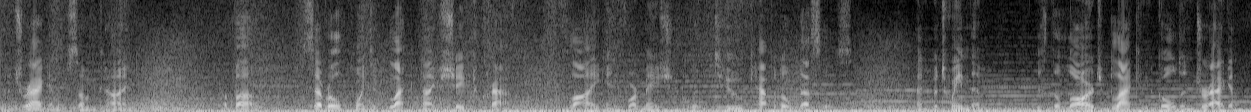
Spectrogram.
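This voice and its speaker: A man's voice: low-pitched, lightly acted. A man narrating an audio drama in a scripted, dramatic storytelling style.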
